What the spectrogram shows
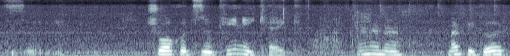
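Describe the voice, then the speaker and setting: Medium in pitch and a little slow, this woman speaks over background noise at home. She's a vlogger paging through a recipe book, unscripted and folksy, reading bits out and musing to herself.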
